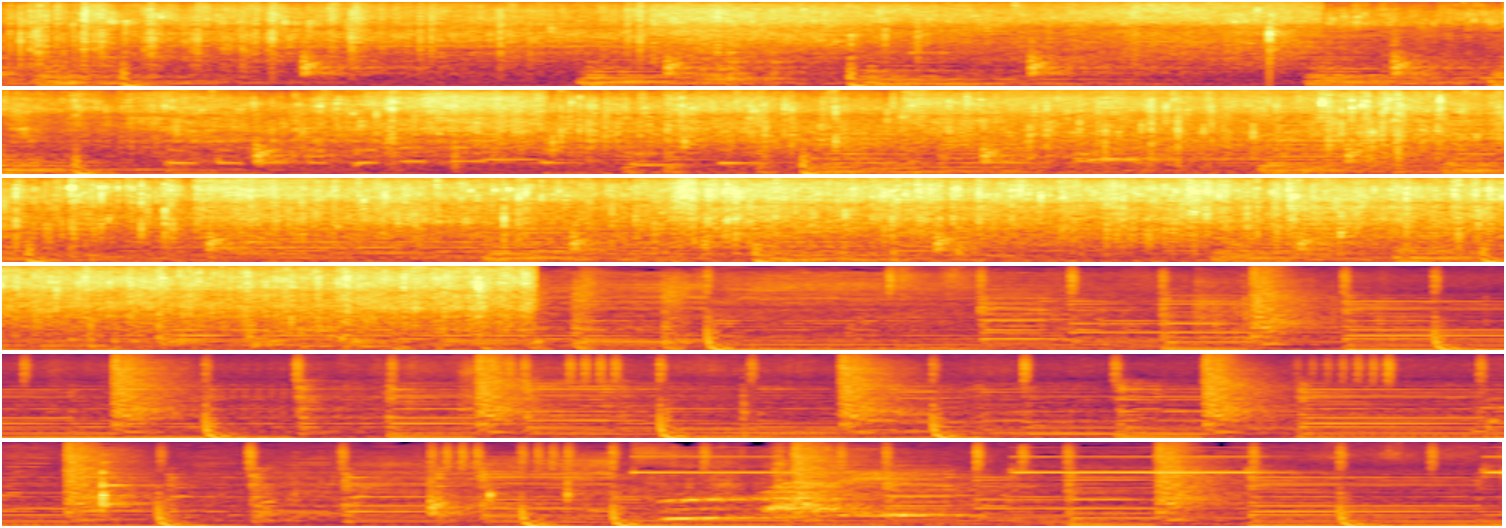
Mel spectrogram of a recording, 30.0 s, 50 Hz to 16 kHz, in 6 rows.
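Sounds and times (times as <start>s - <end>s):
fish sizzling in frying pan: 0.0s - 16.8s.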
